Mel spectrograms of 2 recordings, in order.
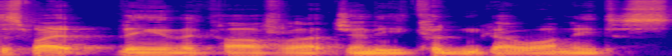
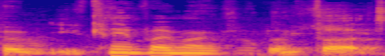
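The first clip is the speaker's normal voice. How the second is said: acted-out shout, much higher; 10 semitones higher than usual. Retelling how a woman shouted at a man who came from Mariupol, imitating someone shouting. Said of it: "And she shouts, she screams, she shouts".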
